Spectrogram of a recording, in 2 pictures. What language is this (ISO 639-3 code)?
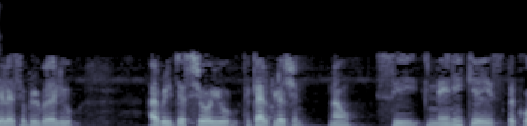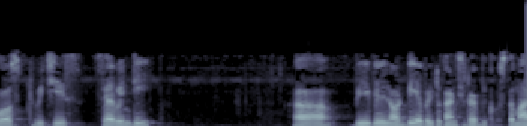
mal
